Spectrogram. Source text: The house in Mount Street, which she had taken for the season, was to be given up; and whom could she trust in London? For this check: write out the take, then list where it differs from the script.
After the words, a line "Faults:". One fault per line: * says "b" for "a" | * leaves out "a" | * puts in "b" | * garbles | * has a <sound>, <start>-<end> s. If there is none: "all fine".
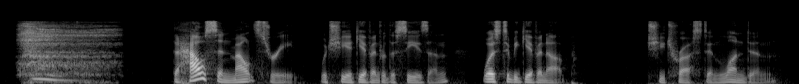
The house in Mount Street, which she had given for the season, was to be given up; she trust in London?
Faults:
* has a sigh, 0.2-1.2 s
* says "given" for "taken"
* leaves out "and whom could"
